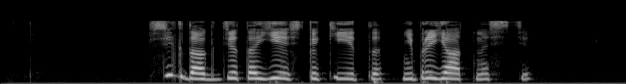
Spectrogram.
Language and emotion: Russian, neutral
